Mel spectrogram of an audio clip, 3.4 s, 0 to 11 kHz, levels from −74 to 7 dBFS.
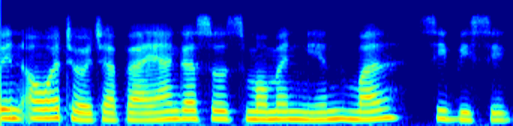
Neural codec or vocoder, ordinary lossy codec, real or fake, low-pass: codec, 16 kHz, 0.2 kbps, FocalCodec; none; fake; 7.2 kHz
